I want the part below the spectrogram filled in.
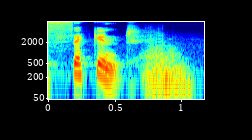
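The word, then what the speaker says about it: secant: term for it so such line is called second we spell it as s-e-c-a-n-t that is the second of a circle right so these are basically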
